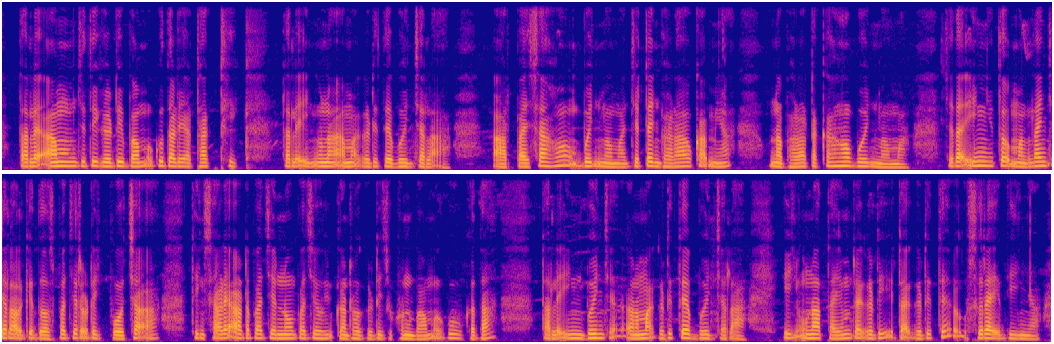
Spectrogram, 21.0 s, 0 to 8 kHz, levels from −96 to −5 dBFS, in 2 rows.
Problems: background sounds at intervals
